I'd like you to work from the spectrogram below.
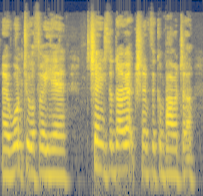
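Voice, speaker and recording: A woman whose voice is hoarse and fading walks viewers through a game build. She talks casually and corrects herself as she goes, pitched mid-range for a woman. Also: level tone, quick pace. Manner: chatty, self-correcting, often laughs at slips. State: hoarse, losing her voice. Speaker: video tutorial host.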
